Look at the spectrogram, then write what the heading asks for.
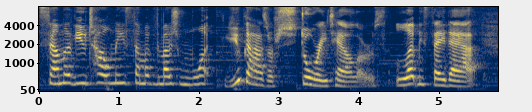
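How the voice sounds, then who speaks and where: A woman's high voice in a Southern US accent, at a fairly slow pace with hardly any pauses and lively intonation, with music in the background. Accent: Southern drawl. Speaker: cooking vlogger. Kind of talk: casual chat. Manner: hesitant, with fillers.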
